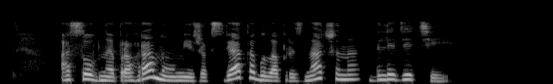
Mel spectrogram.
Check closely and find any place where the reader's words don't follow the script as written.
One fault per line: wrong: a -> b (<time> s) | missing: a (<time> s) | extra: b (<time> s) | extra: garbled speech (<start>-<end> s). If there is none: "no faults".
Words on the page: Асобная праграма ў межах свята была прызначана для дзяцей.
no faults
